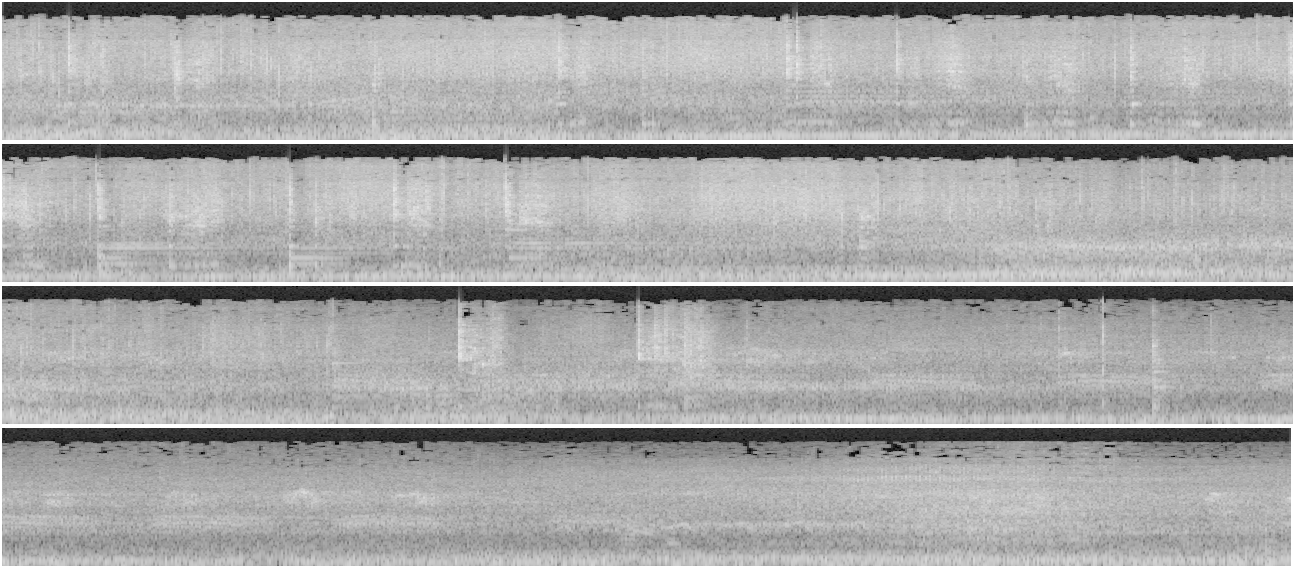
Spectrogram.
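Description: Street-food stall ambience: food frying and sizzling in hot oil, with many sharp clicks and clatter, thickest in the first half, over a steady low rumble.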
